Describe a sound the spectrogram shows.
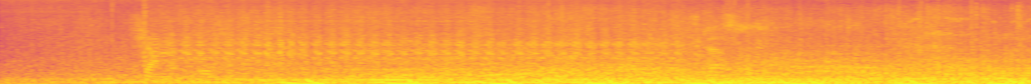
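A car engine revs up and roars louder.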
